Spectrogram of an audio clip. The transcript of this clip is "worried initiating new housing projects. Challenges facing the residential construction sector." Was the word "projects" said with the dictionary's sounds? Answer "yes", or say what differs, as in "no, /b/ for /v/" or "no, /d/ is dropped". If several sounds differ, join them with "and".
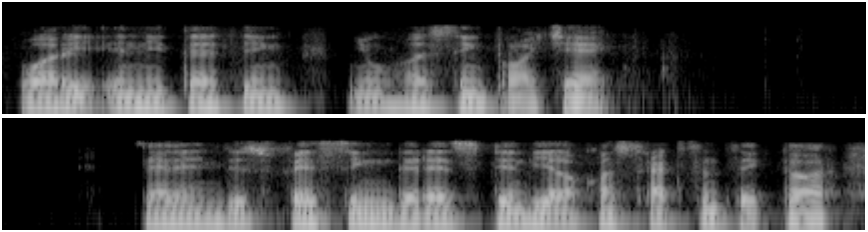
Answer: no, /s/ is dropped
